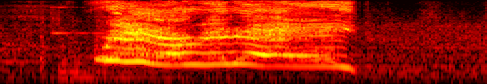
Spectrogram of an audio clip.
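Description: A single long, cat-like cry that slides steadily down in pitch for a little over a second, starting about half a second in and cutting off shortly before the end.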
